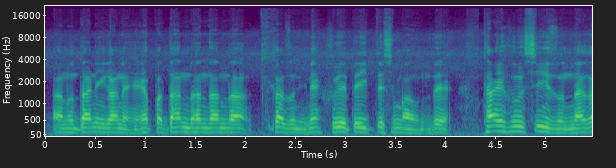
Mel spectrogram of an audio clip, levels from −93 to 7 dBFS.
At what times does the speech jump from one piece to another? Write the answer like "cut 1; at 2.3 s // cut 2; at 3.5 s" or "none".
cut 1; at 4.4 s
